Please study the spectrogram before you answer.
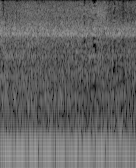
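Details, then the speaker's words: Subaru BRZ with an installed aftermarket hydraulic clutch release bearing. A steady high-pitched whine over an even idle rumble, suspected to be the bearing singing; unclear whether the bearing itself or the installation is at fault. "got this happening now speaking that high-pitched whine now"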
